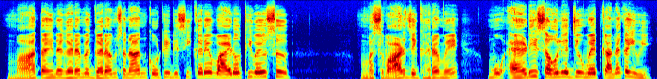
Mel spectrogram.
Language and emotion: Sindhi, surprised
